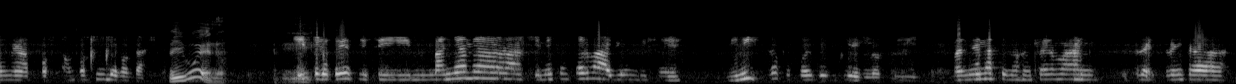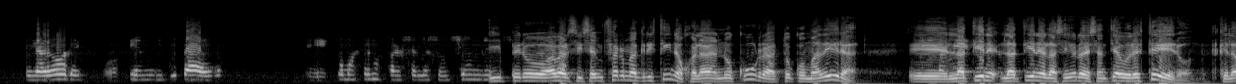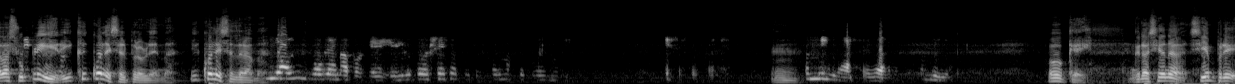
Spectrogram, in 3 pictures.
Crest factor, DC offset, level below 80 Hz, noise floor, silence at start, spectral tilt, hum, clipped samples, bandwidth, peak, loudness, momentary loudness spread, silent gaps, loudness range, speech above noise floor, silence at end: 16 dB; under 0.1%; -56 dBFS; -64 dBFS; 0 s; -5 dB/octave; 50 Hz at -65 dBFS; under 0.1%; 10.5 kHz; -8 dBFS; -23 LUFS; 20 LU; none; 14 LU; 41 dB; 0 s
